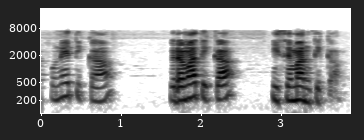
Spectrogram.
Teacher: si nos damos cuenta la mayor intensidad la tiene en la antepenúltima sílaba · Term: palabras esdrújulas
